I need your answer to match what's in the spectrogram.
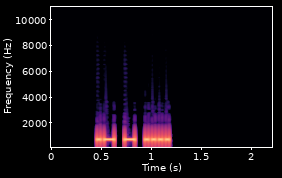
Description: Morse code, heard as a keyed tone, about 36 wpm, 700 Hz. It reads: ATH
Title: Top Three Letter Combinations in Words 35wpm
